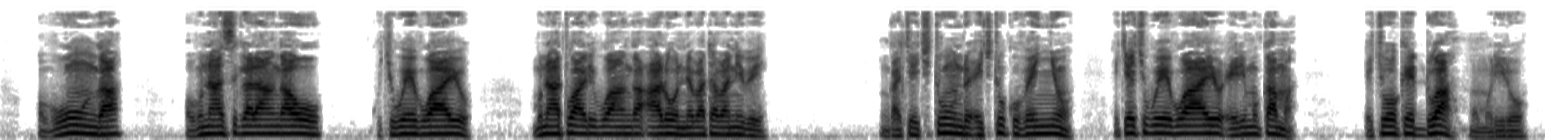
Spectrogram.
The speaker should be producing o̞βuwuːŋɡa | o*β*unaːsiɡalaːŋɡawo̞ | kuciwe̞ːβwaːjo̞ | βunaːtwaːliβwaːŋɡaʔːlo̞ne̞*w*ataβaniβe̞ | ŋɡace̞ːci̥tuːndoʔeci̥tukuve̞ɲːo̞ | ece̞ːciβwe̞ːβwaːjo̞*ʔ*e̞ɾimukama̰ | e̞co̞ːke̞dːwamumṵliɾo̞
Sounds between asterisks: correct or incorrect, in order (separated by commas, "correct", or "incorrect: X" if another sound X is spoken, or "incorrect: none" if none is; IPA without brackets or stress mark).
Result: correct, incorrect: β, correct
